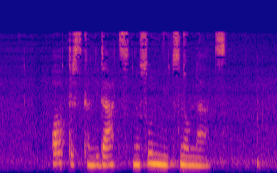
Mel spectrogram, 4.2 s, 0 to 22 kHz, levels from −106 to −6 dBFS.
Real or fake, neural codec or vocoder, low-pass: real; none; 9.9 kHz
